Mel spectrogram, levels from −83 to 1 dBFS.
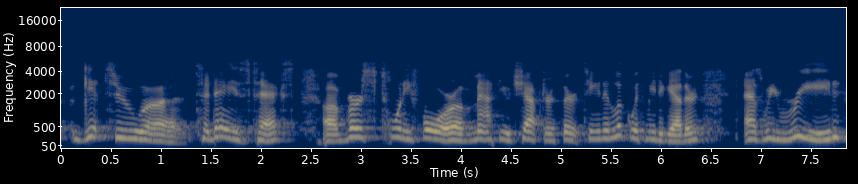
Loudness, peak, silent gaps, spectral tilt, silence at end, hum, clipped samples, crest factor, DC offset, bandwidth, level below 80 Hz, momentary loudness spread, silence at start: -34 LUFS; -16 dBFS; none; -9.5 dB/octave; 0 s; none; under 0.1%; 18 dB; under 0.1%; 5.6 kHz; -86 dBFS; 8 LU; 0.1 s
